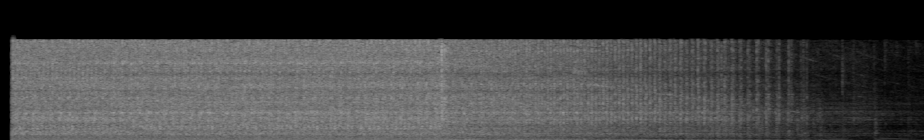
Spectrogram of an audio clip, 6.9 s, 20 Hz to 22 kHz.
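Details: Kubota V2003T turbo diesel, hot after running 15 minutes under a 17 kW load: a steady turbo whine over the even diesel run, which cuts as the engine winds down at shutdown.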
